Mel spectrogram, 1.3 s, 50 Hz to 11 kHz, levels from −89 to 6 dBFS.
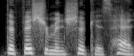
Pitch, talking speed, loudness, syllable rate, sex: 205 Hz, 225 wpm, -18 LUFS, 5.9 syllables/s, female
